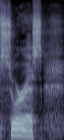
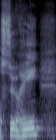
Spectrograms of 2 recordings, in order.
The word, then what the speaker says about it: Souris: for the French people, Souris, I always make fun of how they pronounce things out there because a lot of it is French related, but it's pronounced with an English accent, I guess.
